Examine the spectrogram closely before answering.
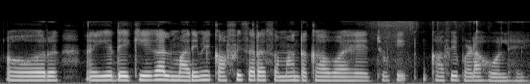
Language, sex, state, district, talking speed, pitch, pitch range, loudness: Hindi, female, Chhattisgarh, Raipur, 190 wpm, 190 Hz, 180-195 Hz, -16 LUFS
